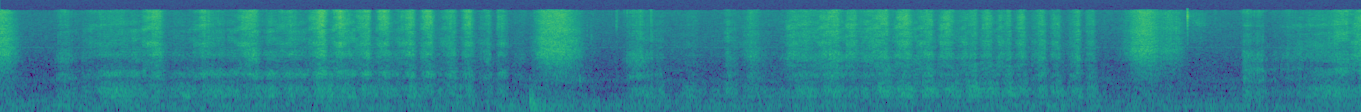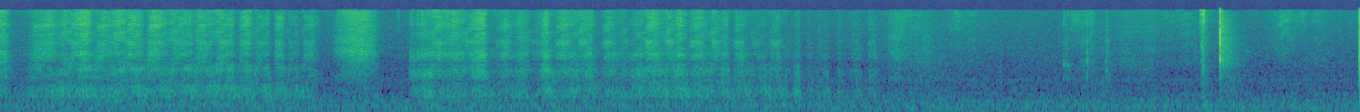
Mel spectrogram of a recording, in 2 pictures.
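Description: Faint scratching of a felt-tip marker colouring in small circles on paper, in short uneven scribbling bouts. A sharp click near the end as the marker is capped.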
